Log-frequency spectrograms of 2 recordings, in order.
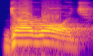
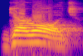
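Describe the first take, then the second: No difference in how they are said.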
